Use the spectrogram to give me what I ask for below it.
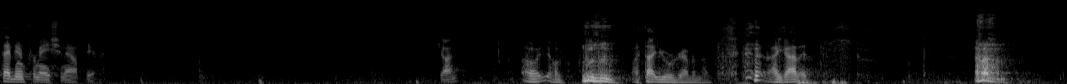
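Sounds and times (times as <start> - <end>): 
speech: 0.0 - 1.1, 4.4 - 8.5, 9.8 - 10.2
throat clearing: 5.8 - 6.3, 9.7 - 10.4.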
